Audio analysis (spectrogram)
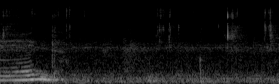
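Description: Someone eating a hard-boiled egg makes soft, wet chewing and squishing sounds close to the mic while a voice speaks briefly at the start.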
